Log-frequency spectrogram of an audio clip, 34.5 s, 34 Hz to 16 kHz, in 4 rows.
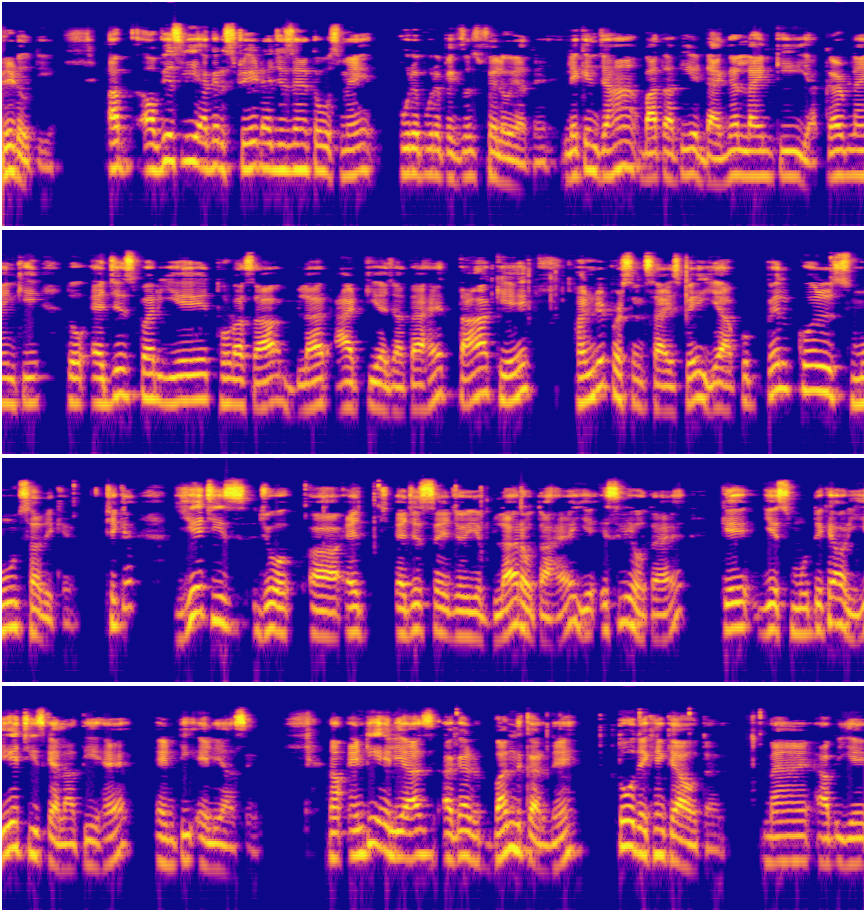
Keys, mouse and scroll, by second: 14.8 ctrl+1, 16.2 space, 16.8 click, 16.9 space, 19.2-24.7 ctrl+drag, 30.0 ctrl+space, 30.3 ctrl+click, 30.5 ctrl+space, 30.7 h, 32.6 ctrl+click, 32.7 ctrl+space, 33.2 ctrl+space.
